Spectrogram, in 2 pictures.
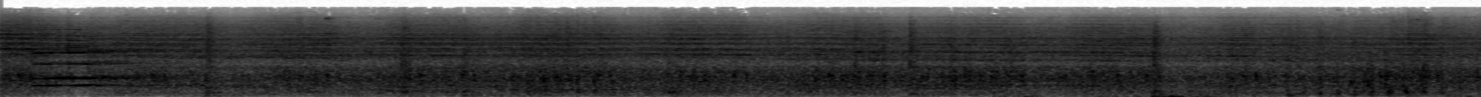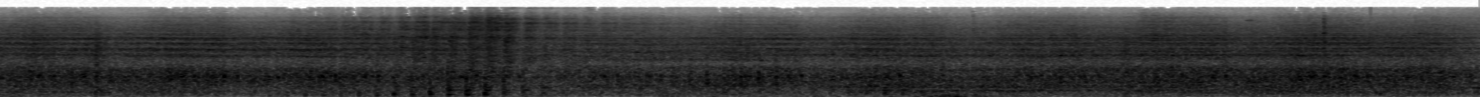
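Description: Container freight train's flat wagons rolling past, wheels clattering rhythmically over rail joints with a steady rumble. A brief horn-like tone sounds in the first second.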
